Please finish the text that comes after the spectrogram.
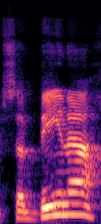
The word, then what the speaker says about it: Sabina: Okay, see, way to start the stream horribly by mispronouncing her name. Sabina Hassenfelder.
